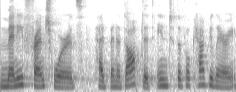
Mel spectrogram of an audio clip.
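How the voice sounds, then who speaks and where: A woman with a Northern California accent at a moderate pace. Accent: Northern Californian. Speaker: language and communications trainer. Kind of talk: tutorial.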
